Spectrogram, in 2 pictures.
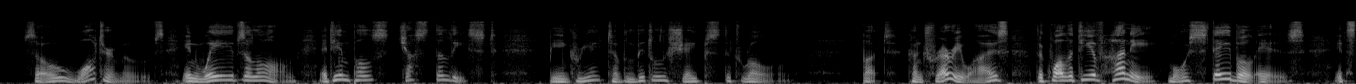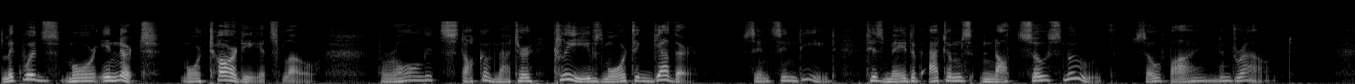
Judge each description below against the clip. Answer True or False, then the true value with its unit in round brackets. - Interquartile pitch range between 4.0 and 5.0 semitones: False (5.5 semitones)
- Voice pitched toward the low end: False (160 Hz)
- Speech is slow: True (125 wpm)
